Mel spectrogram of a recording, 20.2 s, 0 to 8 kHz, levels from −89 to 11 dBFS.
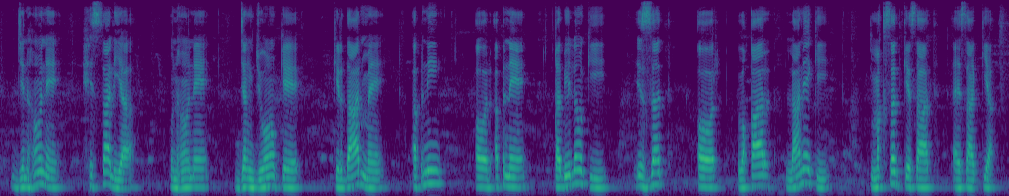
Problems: constant background noise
